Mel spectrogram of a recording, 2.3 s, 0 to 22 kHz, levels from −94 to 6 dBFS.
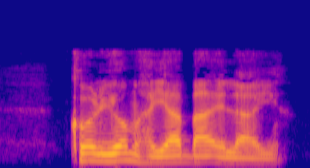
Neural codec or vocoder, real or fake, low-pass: none; real; 7.2 kHz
